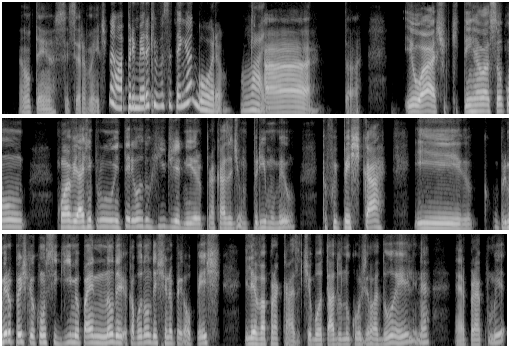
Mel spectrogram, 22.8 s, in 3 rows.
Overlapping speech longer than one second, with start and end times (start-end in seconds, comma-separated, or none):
none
